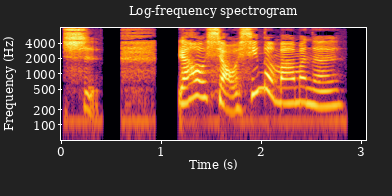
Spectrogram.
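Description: Her voice has vocal fry and swings very widely in pitch. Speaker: podcast co-host. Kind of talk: casual chat.

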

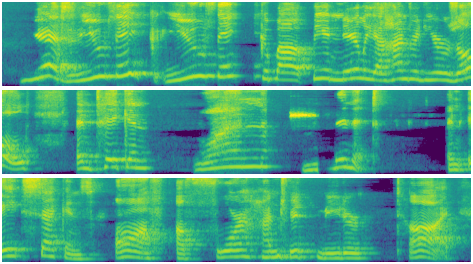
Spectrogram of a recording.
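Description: Speaking very slowly, a woman uses a high pitch that swings very widely. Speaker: senior track athlete. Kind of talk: casual chat.

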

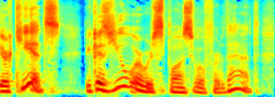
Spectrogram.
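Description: A man with a fairly high pitch speaks at a moderate pace, his voice somewhat breathy and the sound dry and close with no echo. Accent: Portuguese. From southern Brazil. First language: Portuguese. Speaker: pastor and seminary teacher. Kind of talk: interview.

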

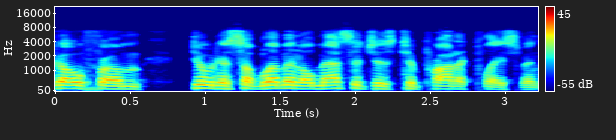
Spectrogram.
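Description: A man with a New England accent speaks fairly quickly in a fairly high voice. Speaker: podcast host. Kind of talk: casual chat. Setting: video call.

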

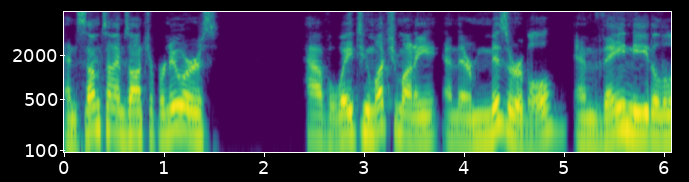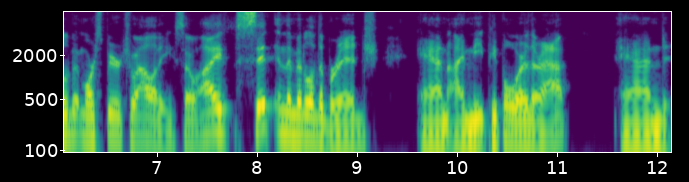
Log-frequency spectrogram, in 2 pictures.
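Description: Against a quiet background, a man with a plain, everyday voice speaks at a moderate pace, his fairly high pitch carrying lively intonation. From US Midwest, central Nebraska. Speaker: transformational guide. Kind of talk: interview.

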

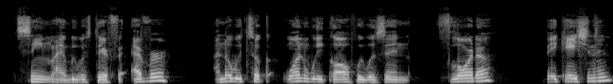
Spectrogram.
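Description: The speaker is a man with an ordinary speaking voice. He talks at a moderate pace and a medium pitch. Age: 30s. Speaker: podcast host. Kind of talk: casual banter podcast chat.

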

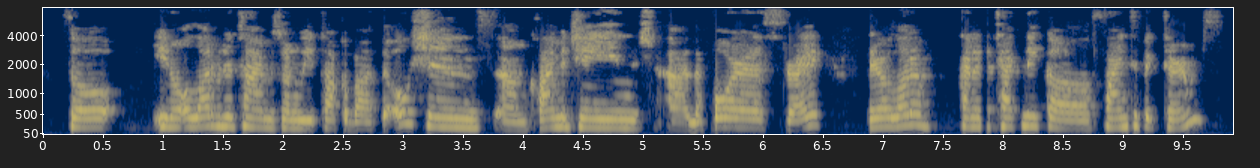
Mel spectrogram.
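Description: A woman's medium-pitched voice with an Indonesian accent. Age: young. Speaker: environmental economist. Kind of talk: panel discussion. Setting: live stream. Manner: halting.

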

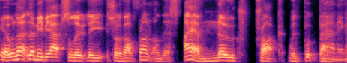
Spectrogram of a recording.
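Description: A man speaks at a fairly quick pace with ordinary pitch variation against a quiet background. He has an unremarkable speaking voice. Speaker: journalist. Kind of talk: interview. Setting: home.

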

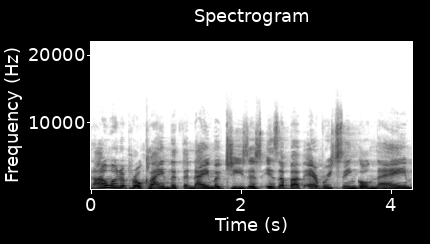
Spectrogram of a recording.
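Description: The speaker has a plain, everyday voice with fairly even intonation. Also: woman. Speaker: minister and singer. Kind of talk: sermon. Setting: church.

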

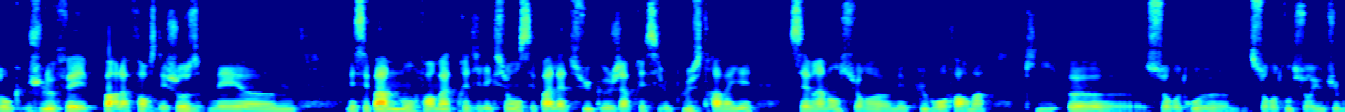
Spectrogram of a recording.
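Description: A man's fairly slow, medium-pitched speech with fairly even intonation and big swings in loudness. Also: very clean recording, silent background. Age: 20s. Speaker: content creator. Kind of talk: interview. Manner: hesitant with fillers.

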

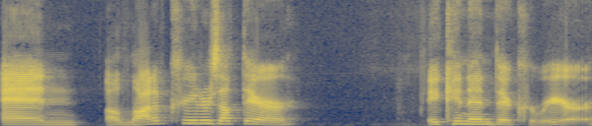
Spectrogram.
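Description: In a very clean recording with a silent background, a woman with a bright, sharp tone speaks at a medium pitch and a fairly slow pace. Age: 20s. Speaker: wedding videographer and educator. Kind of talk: interview. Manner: rambling.

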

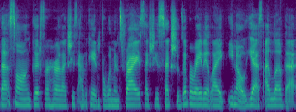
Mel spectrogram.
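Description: A woman's unremarkable speaking voice, fairly low-pitched and at a fairly quick pace, on a very clean recording with a silent background. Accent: American. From US Midwest, Gary, Indiana. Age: 30s. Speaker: therapist. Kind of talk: casual chat.

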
